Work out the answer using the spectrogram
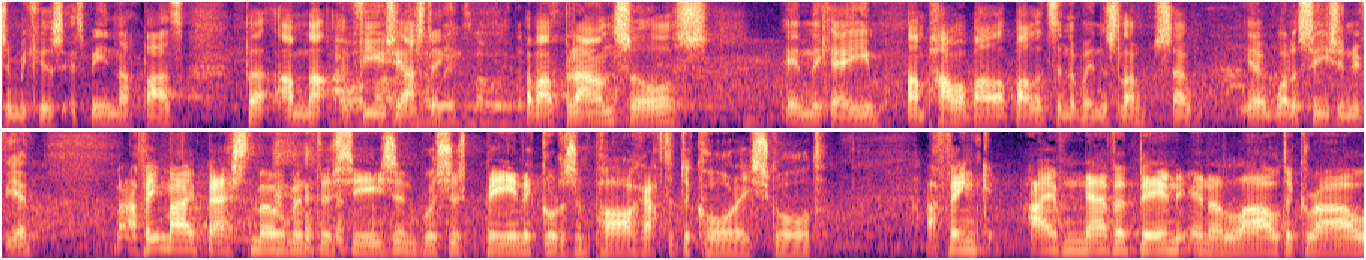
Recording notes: Live from The Baltic Fleet.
